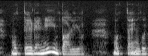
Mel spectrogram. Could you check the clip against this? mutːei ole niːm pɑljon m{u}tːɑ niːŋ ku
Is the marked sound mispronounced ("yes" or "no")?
no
